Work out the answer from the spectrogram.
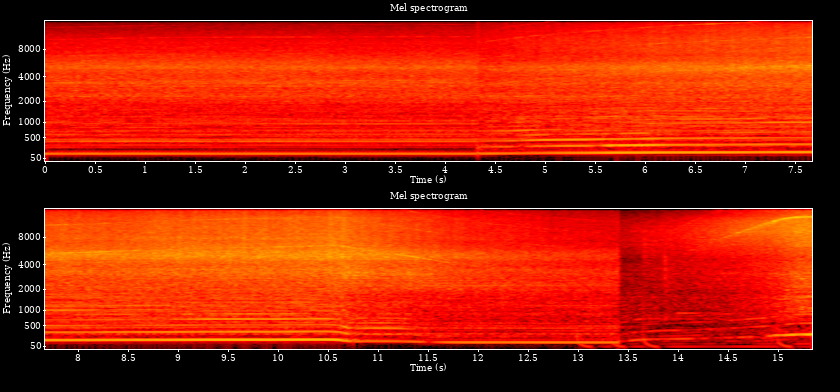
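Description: Turbocharged Barra inline-six in a VC Commodore running on a chassis dyno, held at steady engine speeds. The pitch steps up about four seconds in, creeps higher, drops about ten seconds in, then breaks off briefly and climbs again near the end.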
